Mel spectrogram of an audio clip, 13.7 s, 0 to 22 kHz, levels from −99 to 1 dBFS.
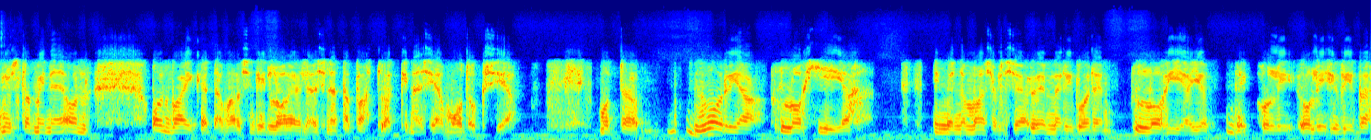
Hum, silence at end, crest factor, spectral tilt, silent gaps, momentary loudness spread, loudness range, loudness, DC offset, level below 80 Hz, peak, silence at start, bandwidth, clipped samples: none; 0 s; 12 dB; -4.5 dB/octave; none; 8 LU; 2 LU; -21 LUFS; under 0.1%; -60 dBFS; -10 dBFS; 0 s; 10 kHz; under 0.1%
